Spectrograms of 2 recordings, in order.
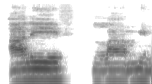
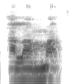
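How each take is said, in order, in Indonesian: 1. Setiap nama huruf dieja terpisah satu per satu. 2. Huruf-huruf itu dibaca menyambung menjadi satu kata. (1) "Ini harus dibaca terpisah-pisah, terpotong-potong" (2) "tidak boleh dibaca alamat. Misalnya ini kan alamat, tidak boleh"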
